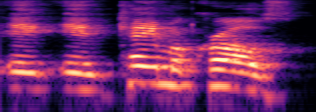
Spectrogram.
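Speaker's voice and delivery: normal talking voice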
